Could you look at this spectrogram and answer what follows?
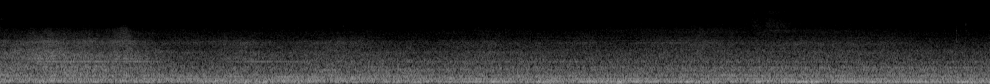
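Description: An aircraft departing Dallas Love Field produces a loud, steady jet engine roar that holds for about ten seconds, broad and rumbling with a faint rising whine near the end.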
